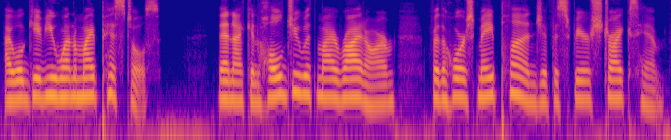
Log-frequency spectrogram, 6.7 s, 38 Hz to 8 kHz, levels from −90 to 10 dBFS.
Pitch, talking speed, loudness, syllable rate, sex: 185 Hz, 240 wpm, -19 LUFS, 5.6 syllables/s, female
